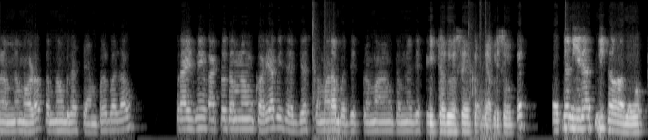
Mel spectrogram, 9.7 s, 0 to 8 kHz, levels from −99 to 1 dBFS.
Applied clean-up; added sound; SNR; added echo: neural separator model SepFormer DNS4.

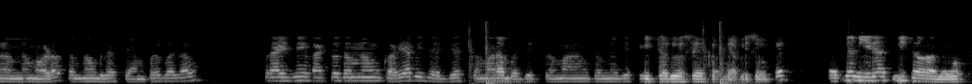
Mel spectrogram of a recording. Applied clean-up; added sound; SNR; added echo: none; Slam; 14 dB; reverberation time 0.2 s.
